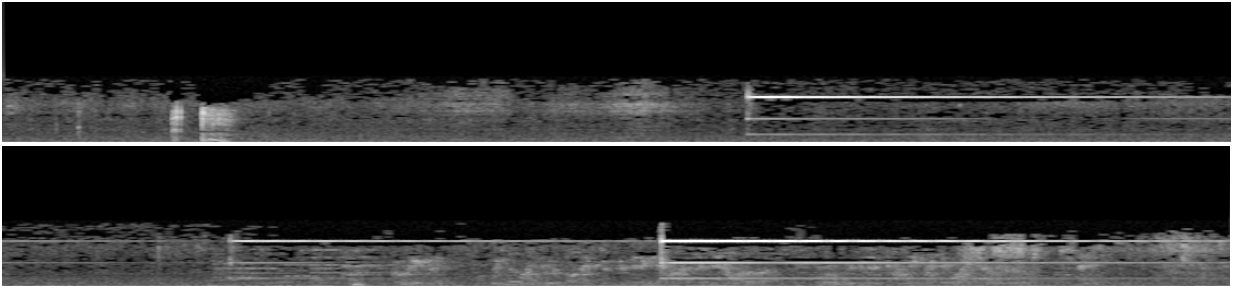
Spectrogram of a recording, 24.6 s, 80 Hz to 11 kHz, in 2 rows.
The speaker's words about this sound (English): I will now ring the gong 3 times. At the end of the 3rd ringing of the gong, open your eyes to come out from the meditation.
